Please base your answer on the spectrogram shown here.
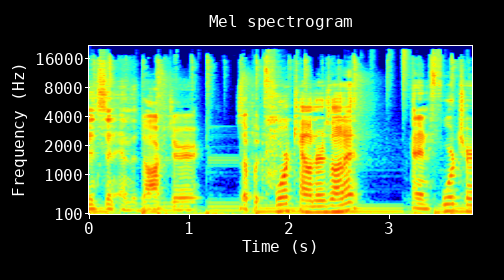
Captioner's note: sighs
